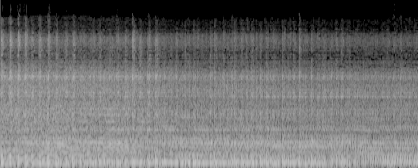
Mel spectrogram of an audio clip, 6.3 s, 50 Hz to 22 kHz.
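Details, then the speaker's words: Suzuki AP50 two-stroke after carb clean, air box on, revved by hand (throttle cable unconnected) through the range: buzzy revs climb and fall fairly cleanly, no bogging or misfire; normal revving once choke sorted itself out. "ah that seems better to me once the choke i thought itself out"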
